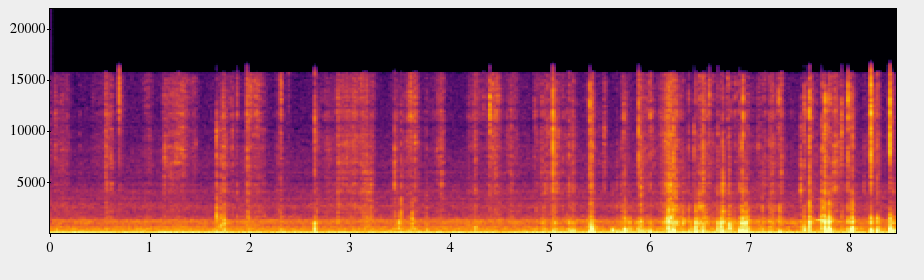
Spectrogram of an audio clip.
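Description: An empty white quilted synthetic leather boot with a fur cuff and pompom laces is scratched and tapped with long nails. Soft, crinkly scratching runs throughout over a steady low hum. Sharper light taps become more frequent toward the end.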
